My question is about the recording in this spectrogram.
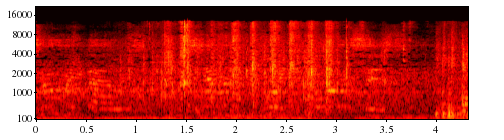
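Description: Popping candy crackling in the mouth: many small, sharp, irregular pops as it dissolves on the tongue, the strongest about a second and a half in. Quiet background music runs underneath.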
